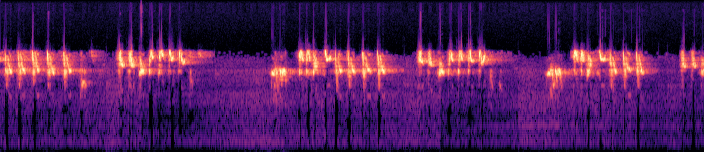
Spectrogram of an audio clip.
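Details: Javan bush lark delivering repeated bursts of fast, tightly packed chirps, each lasting about a second, separated by short gaps. The song is used to set other larks singing.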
